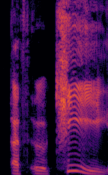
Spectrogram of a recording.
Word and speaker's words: Ki: Ki is how it's pronounced in Oh, Japan, or okay.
